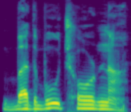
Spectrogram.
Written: बदबू

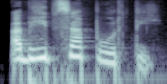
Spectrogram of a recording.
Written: अभीत्सा-पूर्ति

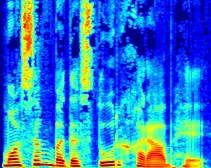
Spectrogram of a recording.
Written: बदस्तूर

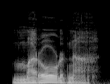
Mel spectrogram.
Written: मरोड़ना

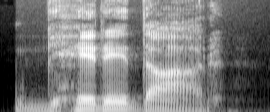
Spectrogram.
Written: घेरेदार

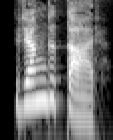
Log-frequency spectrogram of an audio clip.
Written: रंगकार

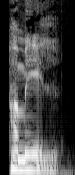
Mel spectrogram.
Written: हमेल

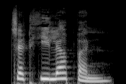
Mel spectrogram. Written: चटकीलापन

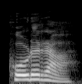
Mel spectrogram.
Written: खोड़रा

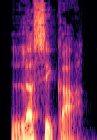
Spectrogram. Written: लसिका

